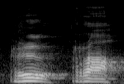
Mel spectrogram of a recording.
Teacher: 그 R은 떨다라는 글자 써서 설전음이라고 그래요. 떨림 소리, 르, 라 이렇게 떨리는 소리.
